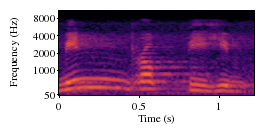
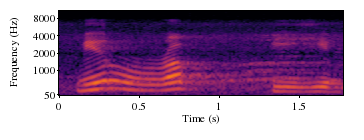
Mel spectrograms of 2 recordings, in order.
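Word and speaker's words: مِن رَبِّهِم: sukun bertemu dengan roh cara membacanya yaitu dimasukkan munculnya bukan min rabbihim bukan seperti itu tapi ni robbihim mirrobbihim seperti itu ya selanjutnya contoh yang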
